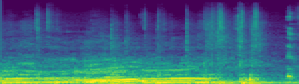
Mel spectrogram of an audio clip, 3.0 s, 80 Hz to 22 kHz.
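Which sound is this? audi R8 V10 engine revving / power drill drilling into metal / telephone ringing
audi R8 V10 engine revving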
